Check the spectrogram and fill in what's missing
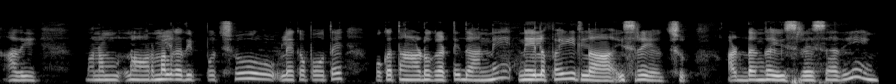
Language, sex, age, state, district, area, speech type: Telugu, female, 18-30, Telangana, Hyderabad, urban, spontaneous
